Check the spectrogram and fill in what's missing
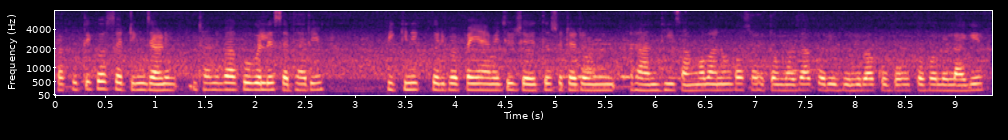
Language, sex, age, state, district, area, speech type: Odia, female, 18-30, Odisha, Subarnapur, urban, spontaneous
